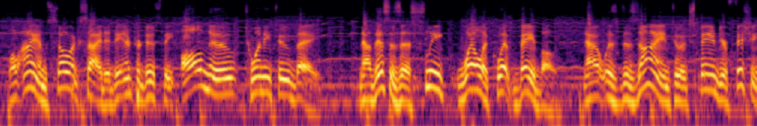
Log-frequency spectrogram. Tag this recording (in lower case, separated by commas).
speech, music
